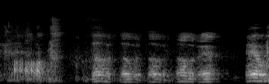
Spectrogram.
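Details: French Bulldog; whine; seeking attention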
